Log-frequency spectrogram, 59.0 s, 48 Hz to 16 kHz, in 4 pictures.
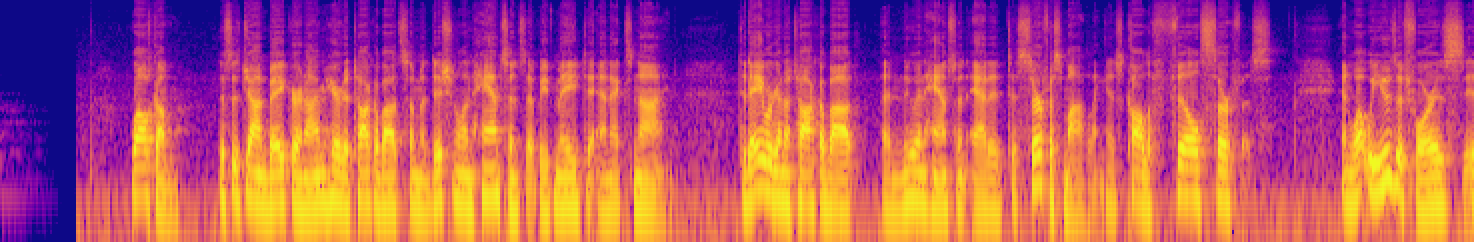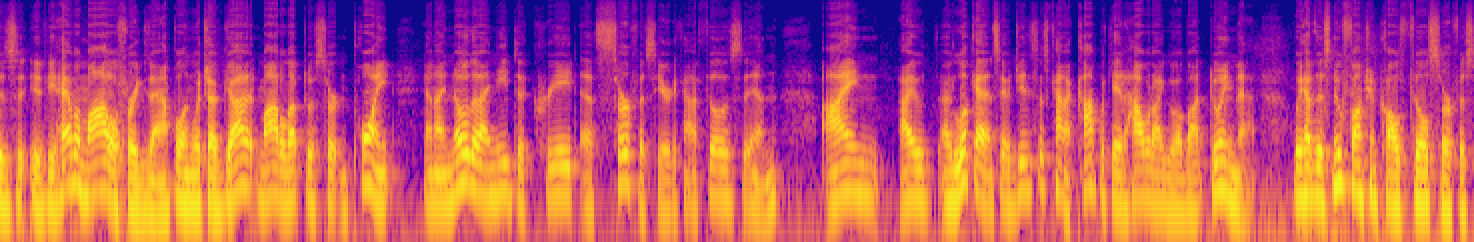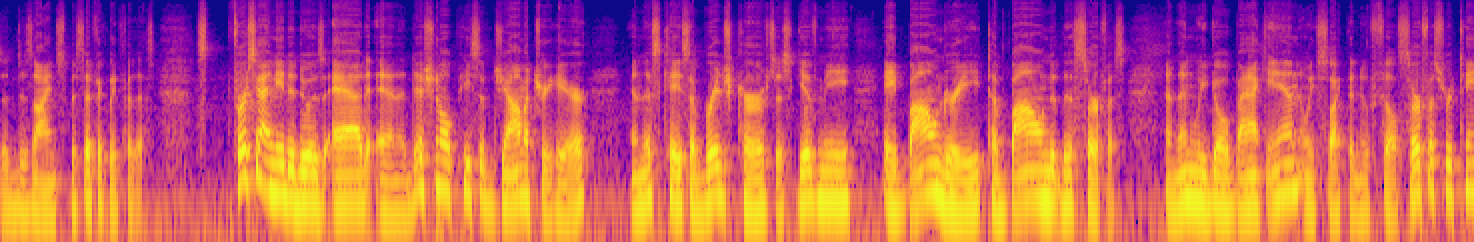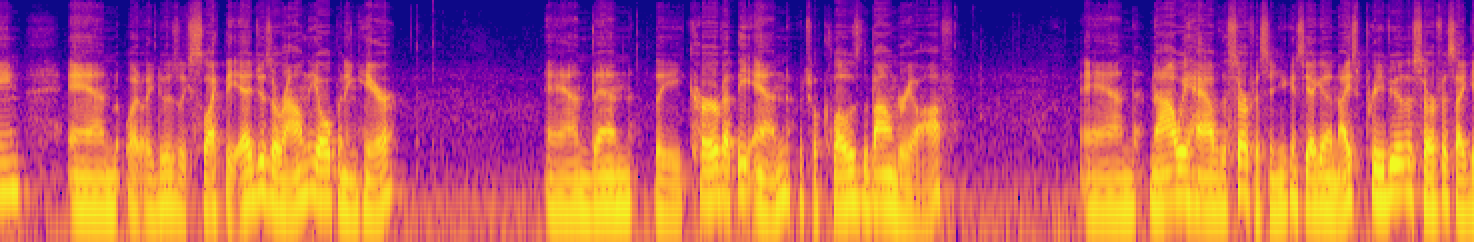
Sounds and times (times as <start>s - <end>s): Speech: 1.3s - 6.8s, 7.4s - 12.8s, 13.4s - 48.2s, 49.6s - 53.8s, 55.0s - 58.9s.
